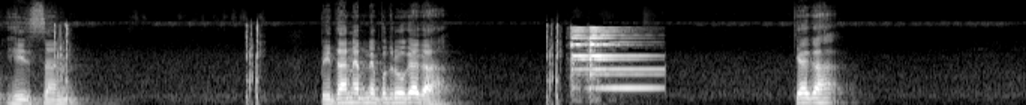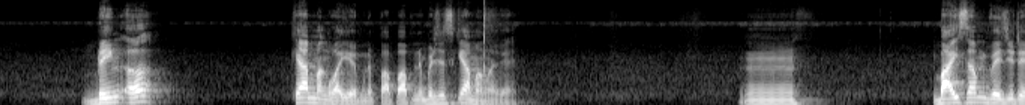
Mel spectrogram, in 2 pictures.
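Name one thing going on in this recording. A middle-aged man speaks in a teaching tone, in short bursts with pauses.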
